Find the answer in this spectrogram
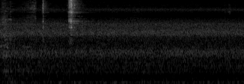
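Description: Quiet cutting of a wedge of brie with a knife held against a fork on a wooden cheese board: two faint light clicks of the cutlery in the first second, otherwise near silence.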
